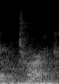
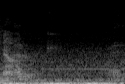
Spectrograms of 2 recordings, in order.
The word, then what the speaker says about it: rhetoric: class for the whole semester, they they still mispronounce it. They say rhetoric. Yeah. I took your class rhetoric. And I'm like, no, it's it's pronounced rhetoric.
